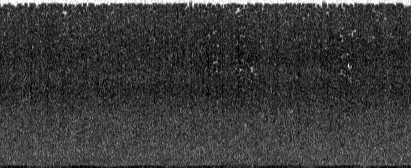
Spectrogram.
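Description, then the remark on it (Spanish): Steady, dense rain from a summer thunderstorm pours down in a continuous hiss, with a low rumbling undertone pulsing softly beneath it. No voices, just the unbroken wash of a heavy downpour. “A la mayoría de las personas les gusta observar una tormenta de verano y la viven en forma plena, disfrutándola.”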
